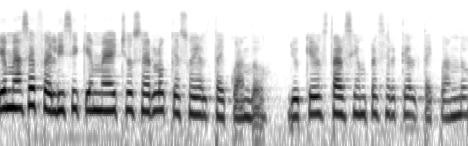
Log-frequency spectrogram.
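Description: A woman speaks in a normal speaking voice, her pitch fairly high and varying in an ordinary way. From Mexico, Culiacán, Sinaloa. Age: 20s. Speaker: former Olympic taekwondo athlete. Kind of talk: interview. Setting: office.

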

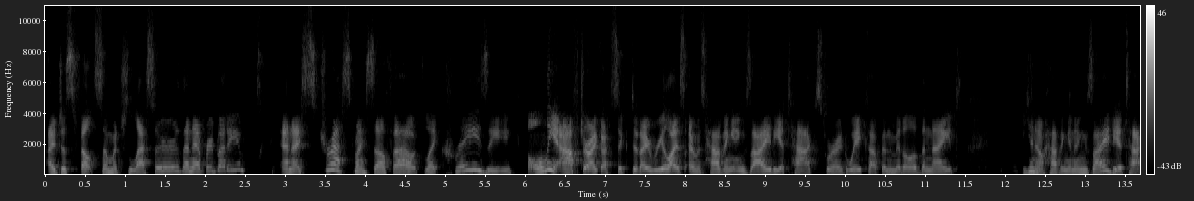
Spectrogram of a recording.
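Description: Woman with a normal speaking voice, medium pitch and a Canadian accent, at a moderate pace. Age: 30s. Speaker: podcast co-host with chronic fatigue. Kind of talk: casual chat.

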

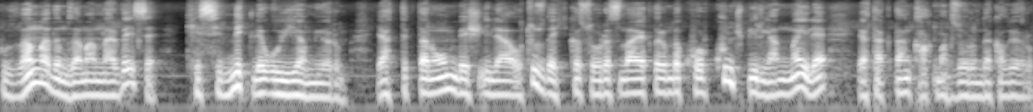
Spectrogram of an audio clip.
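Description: This man talks at a moderate pace with a fairly low pitch, a dark, mellow tone and ordinary pitch variation. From Turkey, Ankara. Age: 50s. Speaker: podcaster, retired naval officer. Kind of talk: personal diary narration.

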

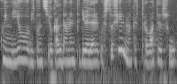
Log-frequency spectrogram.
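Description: There is noticeable background noise behind this woman speaking at a medium pitch. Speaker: podcaster. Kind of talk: solo podcast film review. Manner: slightly slurred articulation; hesitant, many fillers.

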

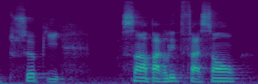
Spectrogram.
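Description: In a Quebec accent, a man speaks at a moderate pace with a medium pitch. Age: 30s. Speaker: entrepreneur podcast host. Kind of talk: solo motivational podcast monologue. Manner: casual, with hesitations and repeated words.

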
